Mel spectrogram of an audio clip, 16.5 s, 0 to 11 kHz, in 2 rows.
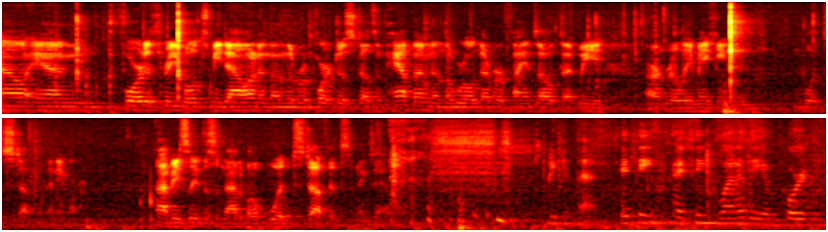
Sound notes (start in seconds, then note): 12.0 laughter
